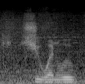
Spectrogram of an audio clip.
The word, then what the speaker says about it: Xu Wenwu: It's like Xu Wenwu, rhymes with Dr. Fu Manchu.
